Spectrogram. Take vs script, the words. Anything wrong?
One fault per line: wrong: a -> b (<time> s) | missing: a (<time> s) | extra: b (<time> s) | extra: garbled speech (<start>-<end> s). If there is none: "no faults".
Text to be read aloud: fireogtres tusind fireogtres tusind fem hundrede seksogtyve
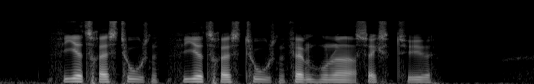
no faults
